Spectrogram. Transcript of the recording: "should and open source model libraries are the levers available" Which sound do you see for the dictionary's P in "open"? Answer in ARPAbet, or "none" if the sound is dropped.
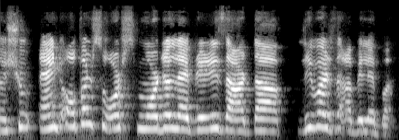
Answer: P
